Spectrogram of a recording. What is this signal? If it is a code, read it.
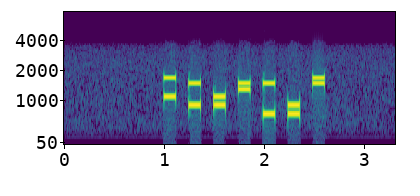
Multi-frequency trunk signalling (R1, as on North American trunks), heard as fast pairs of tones, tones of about 120 ms. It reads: KP 83071 ST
